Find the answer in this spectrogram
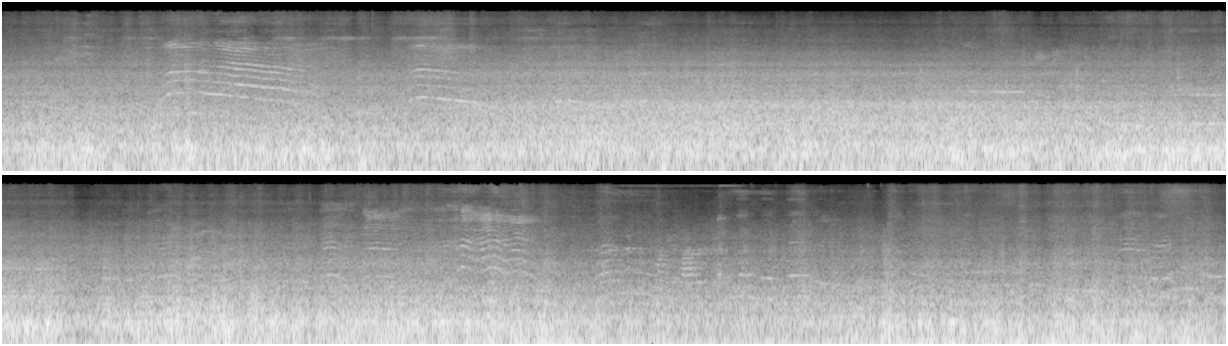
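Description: New York City subway train running through a tunnel, heard from inside the car: a loud, steady low rumble of wheels on rails.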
